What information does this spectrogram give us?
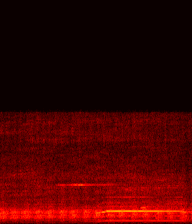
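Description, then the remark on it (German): A model railway train runs through a miniature landscape of track, station and scenery in Burgdorf, with detailed sound effects: steady rail noise and a hissing, chuffing sound, while a thin steam-whistle tone rises and holds in the second half; fairly loud, no talking. “Detailgetreue mit Soundeffekt, Gleis, Bahnhof, Landschaften. So fahren Modelleisenbahnen durch eine Miniaturwelt.”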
